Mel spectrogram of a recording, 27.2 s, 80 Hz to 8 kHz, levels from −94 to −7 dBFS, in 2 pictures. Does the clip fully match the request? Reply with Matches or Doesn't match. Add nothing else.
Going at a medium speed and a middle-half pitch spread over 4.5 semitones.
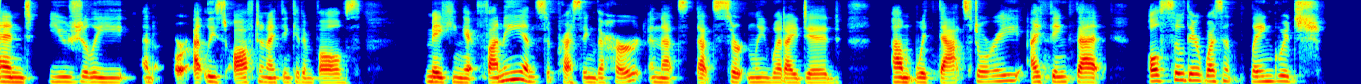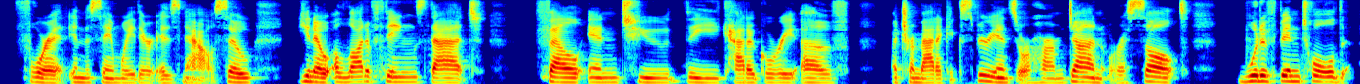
Doesn't match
